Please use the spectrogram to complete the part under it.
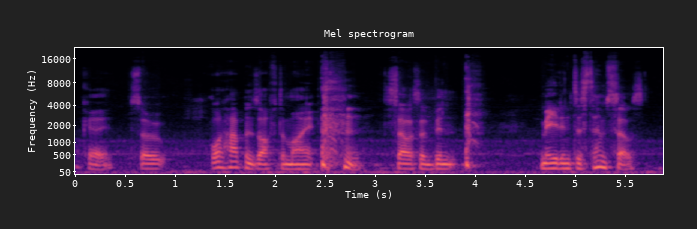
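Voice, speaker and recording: A man acts out a dying patient in an audio drama. He is wary and full of questions, ailing and prone to coughing, with faint noise behind his mid-pitched voice. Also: fairly even intonation, takes it slowly. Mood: uneasy questioning. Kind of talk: amateur audio drama dialogue.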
